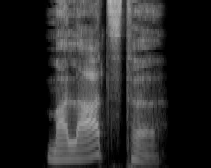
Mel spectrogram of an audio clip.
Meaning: inflection of malad: 1. strong/mixed nominative/accusative feminine singular superlative degree 2. strong nominative/accusative plural superlative degree
- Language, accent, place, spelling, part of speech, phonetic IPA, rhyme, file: German, Germany, Berlin, maladste, adjective, [maˈlaːt͡stə], -aːt͡stə, De-maladste.ogg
